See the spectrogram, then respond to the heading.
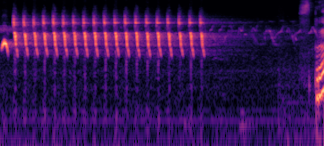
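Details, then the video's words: Nightingale singing in May, as birds return in spring: a fast, even run of about fifteen loud, down-slurred whistled notes over three seconds, then a softer warbled trill; brief noise follows. "славиться травень і співами солов'я ось послухайте як співає соловейко [сміх] справді"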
